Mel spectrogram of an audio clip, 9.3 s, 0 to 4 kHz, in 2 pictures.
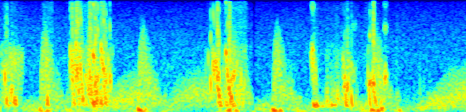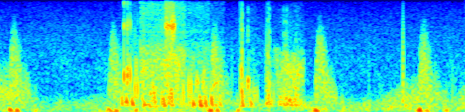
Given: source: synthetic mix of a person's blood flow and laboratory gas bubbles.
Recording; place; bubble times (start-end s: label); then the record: Doppler ultrasound of blood flow; subclavian vein
0.00-0.24 s: bubbles
0.42-0.52 s: bubbles
0.67-1.15 s: bubbles
2.05-2.48 s: bubbles
3.10-3.59 s: bubbles
3.65-3.88 s: bubbles
5.84-6.91 s: bubbles
7.06-7.25 s: bubbles
7.30-7.71 s: bubbles
9.30-9.32 s: bubbles
From the record:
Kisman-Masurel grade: 232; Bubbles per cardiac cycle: several, 3 to 8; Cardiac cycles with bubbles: 50 to 99%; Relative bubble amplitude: moderate (0.250 to 0.450); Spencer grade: 3 (all of the cardiac periods contain showers or single bubble signals, but not dominating or overriding the cardiac motion signals); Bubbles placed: anywhere in the cardiac cycle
